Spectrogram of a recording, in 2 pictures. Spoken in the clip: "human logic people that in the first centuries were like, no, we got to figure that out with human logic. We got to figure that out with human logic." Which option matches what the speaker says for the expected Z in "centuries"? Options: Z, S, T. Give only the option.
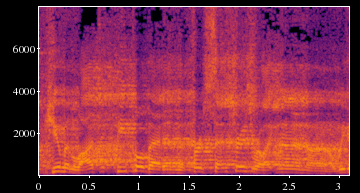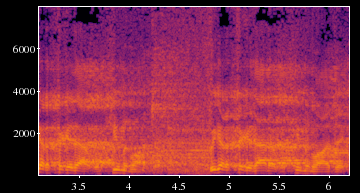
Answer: Z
